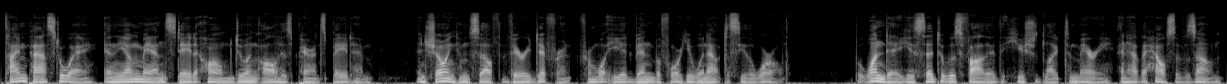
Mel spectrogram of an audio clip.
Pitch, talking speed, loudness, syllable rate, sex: 105 Hz, 270 wpm, -21 LUFS, 6.2 syllables/s, male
